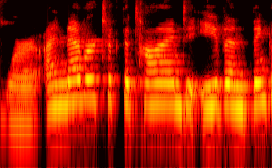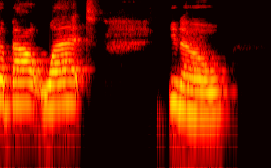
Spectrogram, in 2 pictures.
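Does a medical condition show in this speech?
No.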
